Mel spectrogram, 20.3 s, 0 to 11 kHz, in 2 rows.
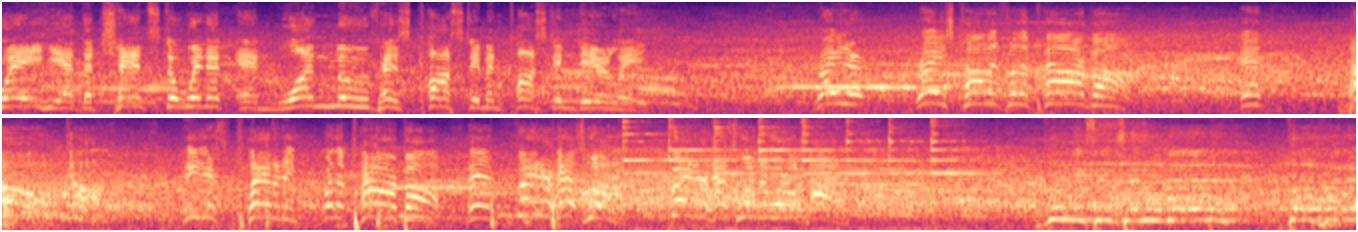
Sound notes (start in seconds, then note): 14.6 bell ringing; 19.0 crowd chatter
